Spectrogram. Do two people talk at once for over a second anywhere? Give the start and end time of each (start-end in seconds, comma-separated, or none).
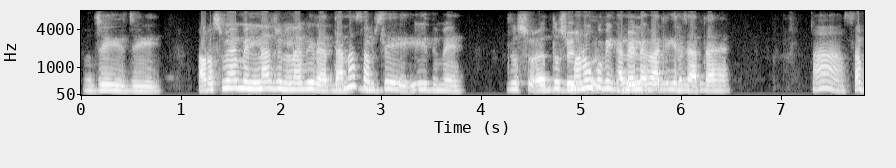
4.7-6.3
